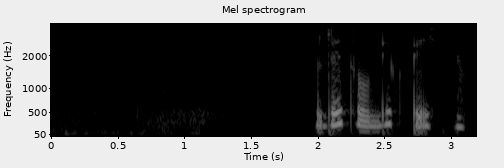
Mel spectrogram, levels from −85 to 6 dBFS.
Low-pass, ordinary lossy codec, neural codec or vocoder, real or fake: 3.6 kHz; none; none; real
